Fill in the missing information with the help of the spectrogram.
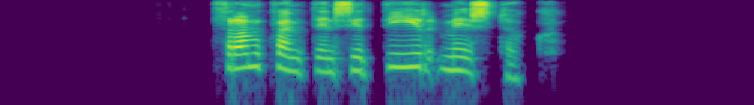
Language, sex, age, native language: Icelandic, female, 60-69, Icelandic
